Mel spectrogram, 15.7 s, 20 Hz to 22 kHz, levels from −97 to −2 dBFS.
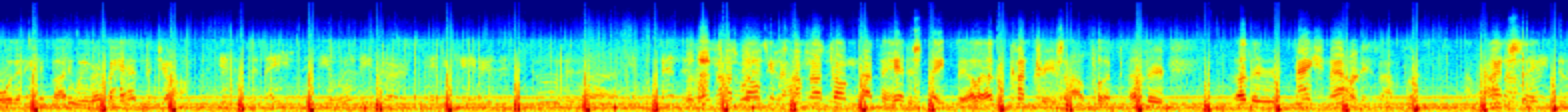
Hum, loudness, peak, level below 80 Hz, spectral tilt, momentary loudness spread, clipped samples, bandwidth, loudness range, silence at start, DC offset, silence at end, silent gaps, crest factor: none; -16 LUFS; 0 dBFS; -26 dBFS; -8 dB/octave; 7 LU; under 0.1%; 8 kHz; 2 LU; 0 s; under 0.1%; 0 s; none; 14 dB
